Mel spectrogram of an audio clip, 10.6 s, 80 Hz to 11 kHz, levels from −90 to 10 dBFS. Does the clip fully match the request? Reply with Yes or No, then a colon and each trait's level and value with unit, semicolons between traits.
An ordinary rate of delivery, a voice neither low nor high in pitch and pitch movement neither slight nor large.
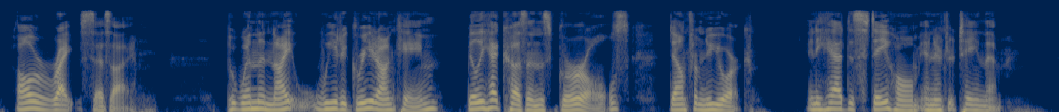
Yes: average, 165 wpm; medium, 165 Hz; average, 3.2 semitones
